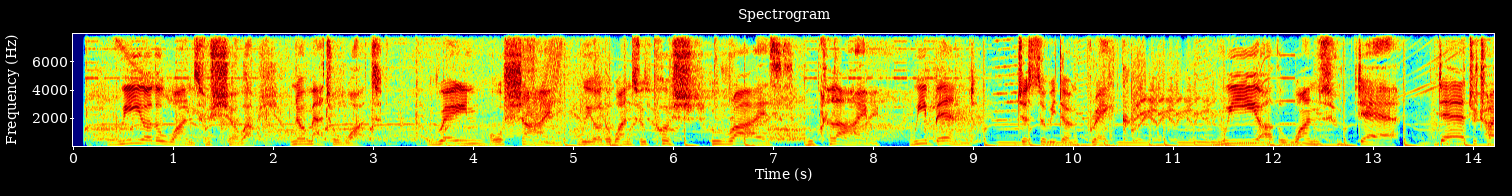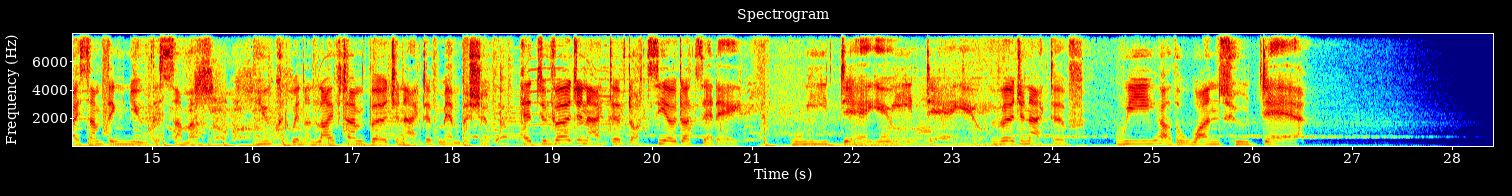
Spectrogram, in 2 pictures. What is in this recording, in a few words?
English Hard Sell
